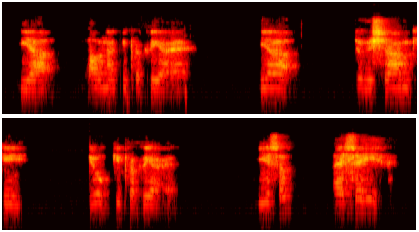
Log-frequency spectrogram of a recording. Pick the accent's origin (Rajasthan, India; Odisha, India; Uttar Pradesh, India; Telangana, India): Uttar Pradesh, India; Varanasi; बनारस में हमारा घर था और 45-50 किलोमीटर दूर हमारा गाँव।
